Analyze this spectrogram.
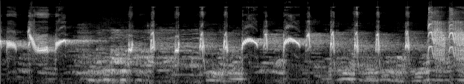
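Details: Hwamei, known locally as wambi, singing loudly as a tutor song for training champion songbirds: short arched whistles and rising slurs around the middle pitch, broken by harsh, gargling chatter and brief pauses.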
